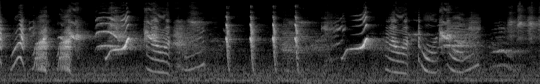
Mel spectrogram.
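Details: Ringneck talking parrots in India, making busy high squawks and quick up-and-down whistled notes, with sharp clicks and harsh bursts packed closely together, some brief lower tones beneath.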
